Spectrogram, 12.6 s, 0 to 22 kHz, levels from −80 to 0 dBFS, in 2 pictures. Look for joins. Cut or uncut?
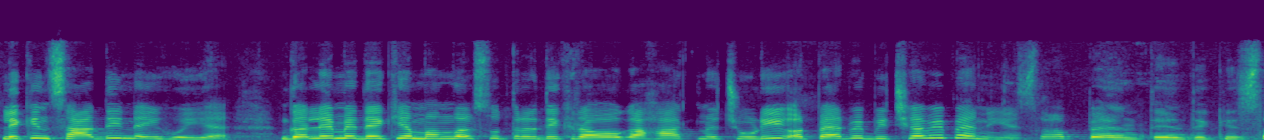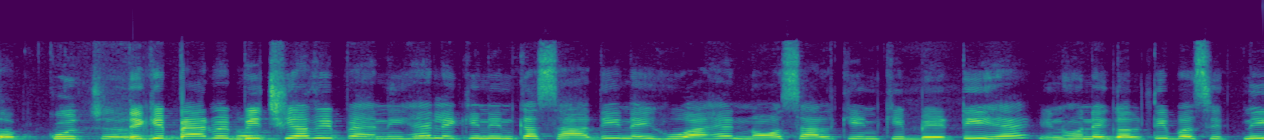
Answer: uncut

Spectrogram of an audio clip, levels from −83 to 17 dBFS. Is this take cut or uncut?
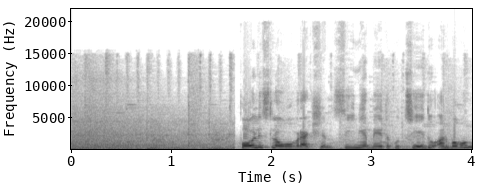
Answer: cut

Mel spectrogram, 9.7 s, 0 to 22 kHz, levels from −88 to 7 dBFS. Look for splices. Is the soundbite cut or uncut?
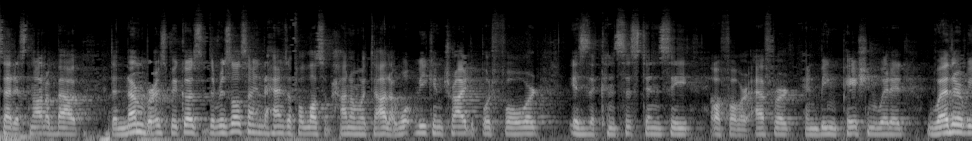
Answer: cut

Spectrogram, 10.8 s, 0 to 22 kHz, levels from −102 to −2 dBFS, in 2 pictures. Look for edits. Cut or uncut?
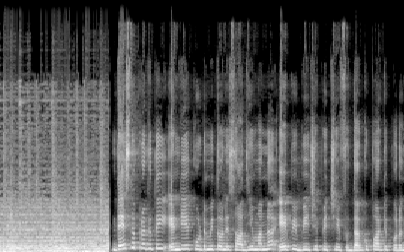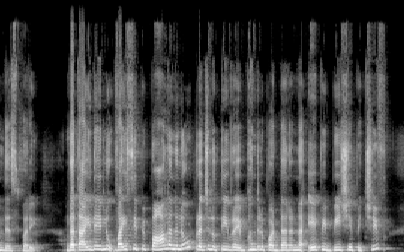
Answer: cut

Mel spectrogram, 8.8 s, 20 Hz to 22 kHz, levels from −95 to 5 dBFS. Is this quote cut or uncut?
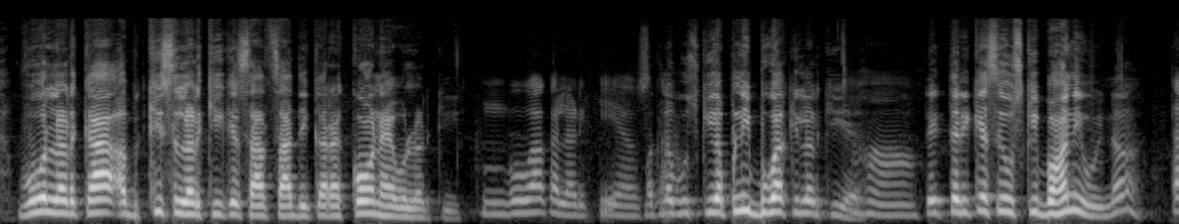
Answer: uncut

